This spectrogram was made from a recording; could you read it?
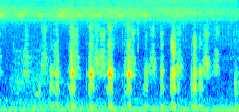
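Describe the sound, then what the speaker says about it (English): Ducks quack in a steady run of repeated, moderately loud calls near a former turkey hen house turned horse stall on a small farm, with no talk over them. "So we're here watching the ducks, and then Rosie comes"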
